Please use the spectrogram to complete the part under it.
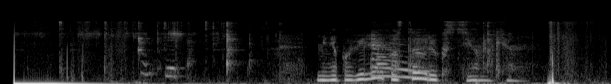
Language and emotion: Russian, sad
